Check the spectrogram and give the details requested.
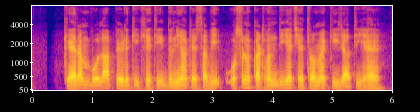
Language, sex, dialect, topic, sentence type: Hindi, male, Marwari Dhudhari, agriculture, statement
